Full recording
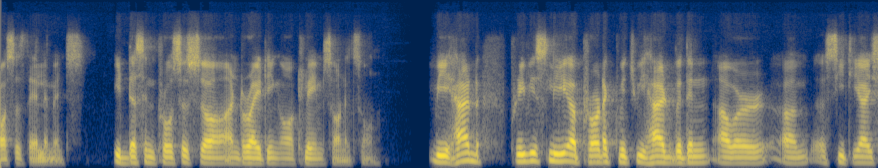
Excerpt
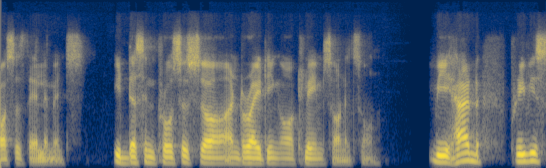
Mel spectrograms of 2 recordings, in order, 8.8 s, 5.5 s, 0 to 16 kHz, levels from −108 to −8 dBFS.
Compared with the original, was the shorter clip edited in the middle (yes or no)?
no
